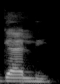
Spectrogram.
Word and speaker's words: ghali: Even the GH, most people don't like to pronounce it because it's like the Arabic. Like saying gali instead of gali. Gali. Ghali. Everyone just say ghali instead of ghali.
